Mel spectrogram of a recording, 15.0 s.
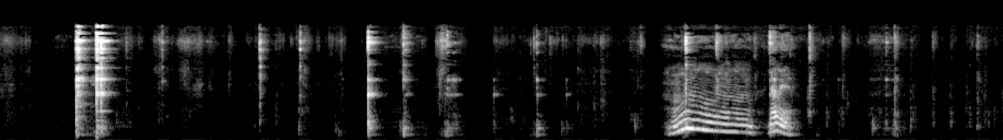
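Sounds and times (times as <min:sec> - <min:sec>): cutlery clinking against a dish: 0:01.2 - 0:01.8.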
